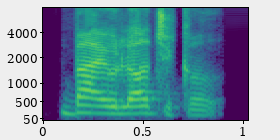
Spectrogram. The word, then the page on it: biological: Indian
